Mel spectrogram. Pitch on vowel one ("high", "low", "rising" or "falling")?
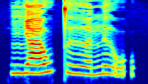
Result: rising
